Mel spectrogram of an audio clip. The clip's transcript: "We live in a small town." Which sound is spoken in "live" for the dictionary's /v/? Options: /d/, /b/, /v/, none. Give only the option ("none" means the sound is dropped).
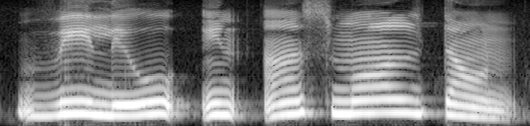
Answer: none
